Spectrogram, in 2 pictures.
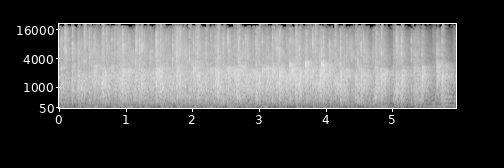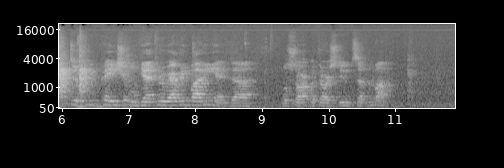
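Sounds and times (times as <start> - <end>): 
audience round of applause: 0.0 - 6.5
speech: 7.3 - 11.0.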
